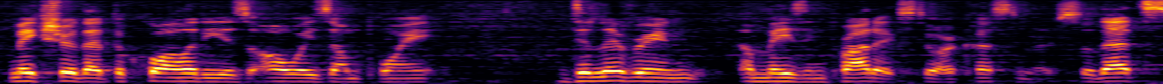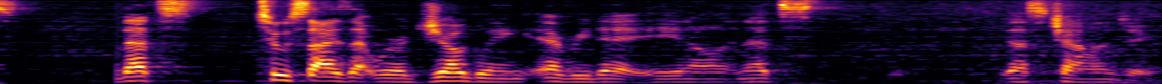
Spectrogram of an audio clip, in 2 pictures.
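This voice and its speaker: Man, young adult, interview guest, relaxed, warm tone, faint background music. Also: mid-range voice, normal speed. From born in the United States, raised in Hong Kong. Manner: relaxed, laughs often, many fillers. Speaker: interview guest, fashion entrepreneur. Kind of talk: casual interview chat.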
